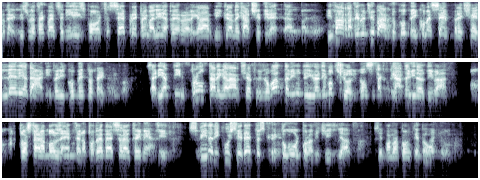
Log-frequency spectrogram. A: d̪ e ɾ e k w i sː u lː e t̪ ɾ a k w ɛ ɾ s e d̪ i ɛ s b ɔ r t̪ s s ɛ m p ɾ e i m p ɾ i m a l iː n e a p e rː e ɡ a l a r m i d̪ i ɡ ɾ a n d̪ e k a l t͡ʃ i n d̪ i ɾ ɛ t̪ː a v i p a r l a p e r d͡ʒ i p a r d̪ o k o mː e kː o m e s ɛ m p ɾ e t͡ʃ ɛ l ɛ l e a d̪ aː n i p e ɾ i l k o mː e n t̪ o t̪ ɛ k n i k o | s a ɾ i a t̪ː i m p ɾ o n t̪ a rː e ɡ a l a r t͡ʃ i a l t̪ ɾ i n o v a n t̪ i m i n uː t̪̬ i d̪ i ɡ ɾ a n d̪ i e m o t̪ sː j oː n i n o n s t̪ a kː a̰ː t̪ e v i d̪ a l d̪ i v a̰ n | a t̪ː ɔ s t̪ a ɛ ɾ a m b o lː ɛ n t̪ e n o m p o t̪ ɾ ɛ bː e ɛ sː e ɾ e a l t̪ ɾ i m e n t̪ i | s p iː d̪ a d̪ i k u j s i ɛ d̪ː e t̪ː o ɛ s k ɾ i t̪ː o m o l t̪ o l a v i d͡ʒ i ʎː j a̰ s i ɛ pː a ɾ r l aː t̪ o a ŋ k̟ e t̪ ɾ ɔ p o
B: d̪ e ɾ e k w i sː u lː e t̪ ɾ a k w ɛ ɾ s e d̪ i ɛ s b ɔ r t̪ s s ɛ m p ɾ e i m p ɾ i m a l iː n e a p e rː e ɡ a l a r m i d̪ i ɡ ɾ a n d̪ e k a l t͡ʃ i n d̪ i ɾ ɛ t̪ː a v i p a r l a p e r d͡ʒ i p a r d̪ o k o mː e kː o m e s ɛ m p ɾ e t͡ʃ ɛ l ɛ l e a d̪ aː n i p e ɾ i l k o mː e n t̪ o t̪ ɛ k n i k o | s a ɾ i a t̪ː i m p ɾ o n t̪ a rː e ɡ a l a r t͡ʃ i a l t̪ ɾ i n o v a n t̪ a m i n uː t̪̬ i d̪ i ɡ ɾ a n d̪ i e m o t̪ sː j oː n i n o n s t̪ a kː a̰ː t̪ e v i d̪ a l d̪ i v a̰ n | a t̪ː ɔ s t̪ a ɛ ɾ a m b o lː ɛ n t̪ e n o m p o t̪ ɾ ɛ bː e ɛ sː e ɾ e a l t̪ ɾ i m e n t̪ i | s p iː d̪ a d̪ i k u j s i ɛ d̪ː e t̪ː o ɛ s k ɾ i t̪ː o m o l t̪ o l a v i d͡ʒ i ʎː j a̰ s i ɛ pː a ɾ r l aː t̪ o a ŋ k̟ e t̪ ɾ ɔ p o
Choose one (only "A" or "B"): B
